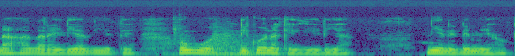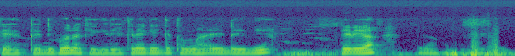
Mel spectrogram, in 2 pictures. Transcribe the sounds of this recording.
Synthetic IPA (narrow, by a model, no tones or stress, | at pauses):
naɦaðaɾaiɾiaðietɛoɣwɔndikwɔnakeɣeɾia | nienedemeɦɔkɛtɛndikɔnakeɣeɾiakeɾɛkeketɔmwaedaiðiedeɾeaeɣako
